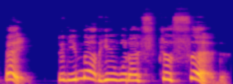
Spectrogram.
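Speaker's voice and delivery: high, mocking put-on voice; dismissive Crow. Villain mocking the girl who attacks him, dismissive high voice. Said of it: "Crow just says dismissively".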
